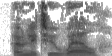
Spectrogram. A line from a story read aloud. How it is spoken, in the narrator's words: I sighed, thinking about my old home in unpublished fiction with a mixture of fondness and relief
